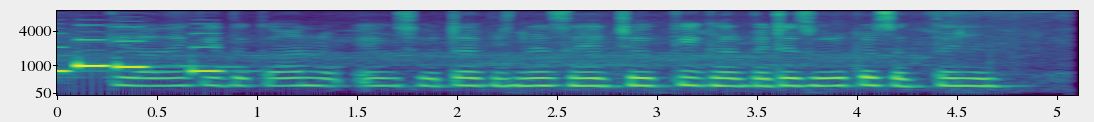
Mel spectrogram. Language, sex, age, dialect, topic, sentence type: Hindi, female, 51-55, Awadhi Bundeli, banking, statement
